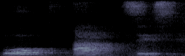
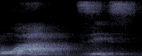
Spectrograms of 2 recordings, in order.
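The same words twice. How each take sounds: First: "Oásis" as o, á, sis, each on its own; three separate syllables. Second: "oásis" split in two, oá and sis; "oásis" with its first two vowels merged into one beat; wrongly joined syllables. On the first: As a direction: pause between all three syllables of "Oásis". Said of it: "São três sílabas". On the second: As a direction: run the o and á of "oásis" together, then sis. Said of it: "Eu não falo oásis". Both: Shown as a demonstration.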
